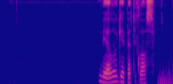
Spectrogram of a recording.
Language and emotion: Russian, neutral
